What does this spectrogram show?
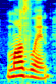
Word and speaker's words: muslin: 파란색 muslin, 이거 발음이 muslin입니다.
